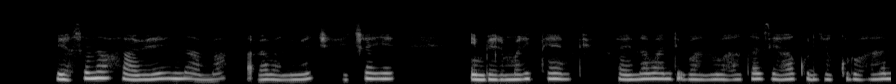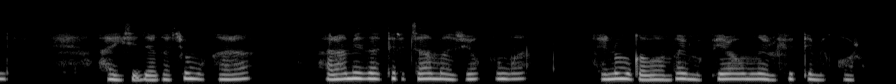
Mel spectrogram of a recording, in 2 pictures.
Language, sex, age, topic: Kinyarwanda, female, 18-24, government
